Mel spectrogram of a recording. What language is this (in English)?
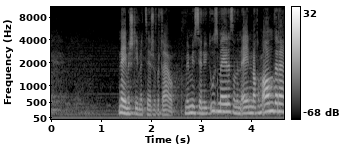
Swiss German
